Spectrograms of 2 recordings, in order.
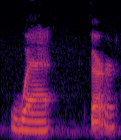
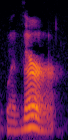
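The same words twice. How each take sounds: First: WEA-ther, first syllable stressed, second dropping away. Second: Wea-THER, wrongly punched on the last syllable; stress on second syllable. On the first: Teacher showing the class how we say it, first syllable stressed. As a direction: slowly split "weather", leaning on WEA. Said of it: "We stress the beginning". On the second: Teacher showing the class how not to say it, last syllable stressed. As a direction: throw the weight of "weather" onto a loud THER. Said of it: "We don't say weather". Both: Shown as a demonstration.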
